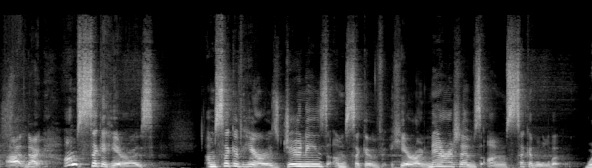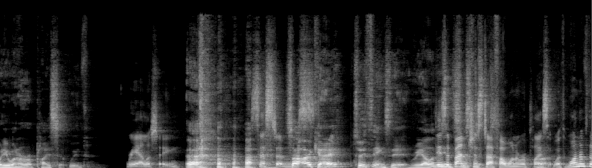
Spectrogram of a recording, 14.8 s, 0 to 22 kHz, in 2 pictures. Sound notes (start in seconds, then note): 9.8 laughing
